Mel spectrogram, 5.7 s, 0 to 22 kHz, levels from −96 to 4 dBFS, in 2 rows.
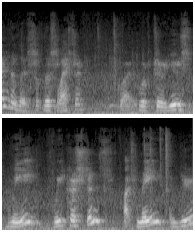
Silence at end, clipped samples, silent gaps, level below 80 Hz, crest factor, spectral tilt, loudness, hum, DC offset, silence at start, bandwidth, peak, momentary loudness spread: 0 s; under 0.1%; none; -42 dBFS; 16 dB; -7 dB/octave; -23 LUFS; none; under 0.1%; 0 s; 12.5 kHz; -6 dBFS; 16 LU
